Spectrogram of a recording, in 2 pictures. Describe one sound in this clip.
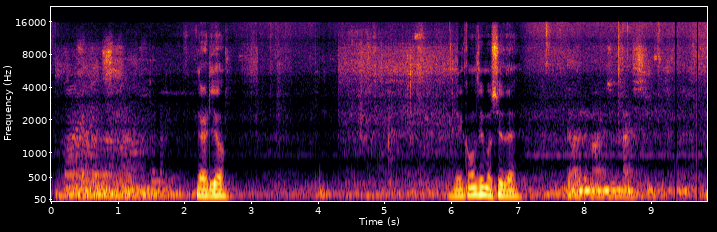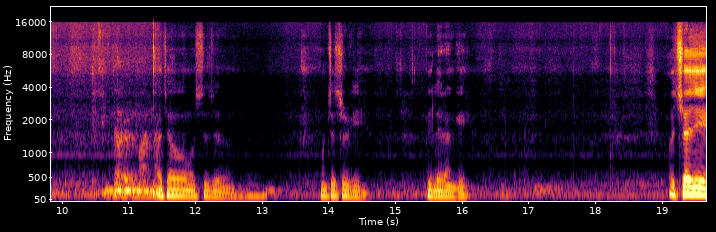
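A man speaks into a microphone, his voice echoing in a large hall.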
